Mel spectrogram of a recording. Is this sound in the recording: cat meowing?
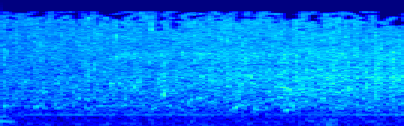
no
